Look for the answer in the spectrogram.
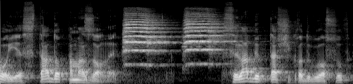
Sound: parrot sounds

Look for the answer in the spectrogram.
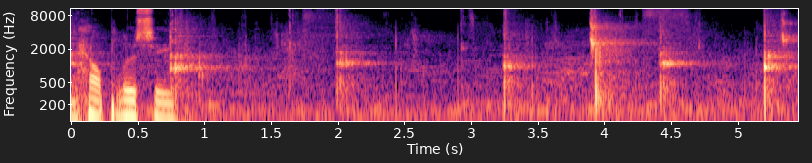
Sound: ball bouncing

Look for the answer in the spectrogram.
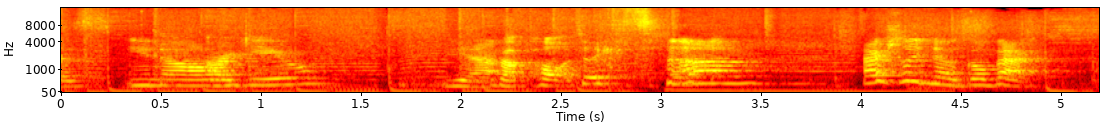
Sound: laughs

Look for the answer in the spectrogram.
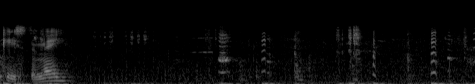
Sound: monkeys chittering

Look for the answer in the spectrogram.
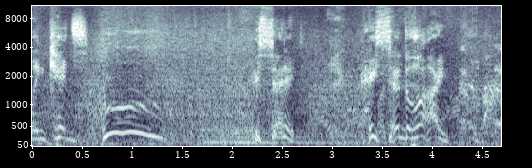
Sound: gasps

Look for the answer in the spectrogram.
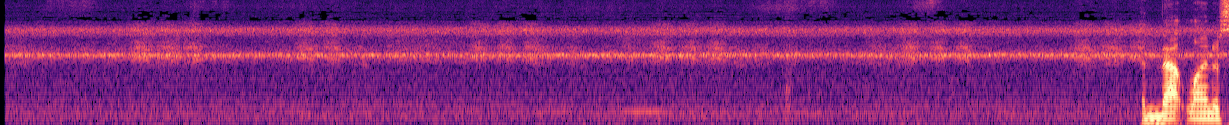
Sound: crickets chirping

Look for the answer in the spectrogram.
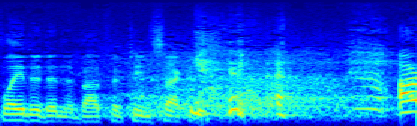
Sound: laughter

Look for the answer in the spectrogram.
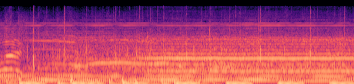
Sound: cheers and applause

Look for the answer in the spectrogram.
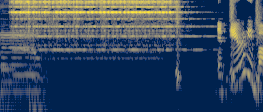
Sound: bell rings

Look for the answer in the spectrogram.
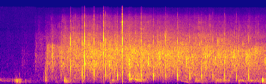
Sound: attendees applauding

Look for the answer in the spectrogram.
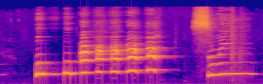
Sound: imitating monkey chattering

